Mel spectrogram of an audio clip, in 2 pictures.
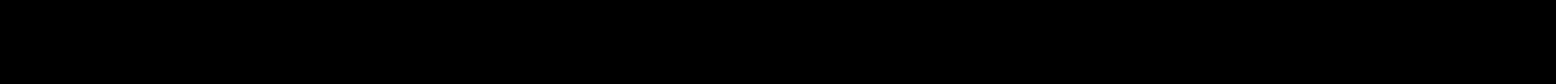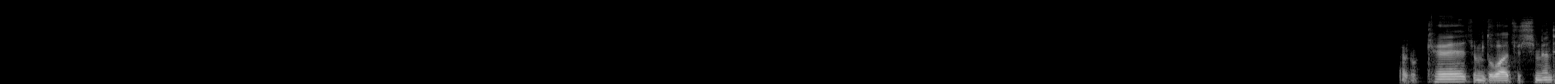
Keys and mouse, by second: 2.2 click, 3.1 middle click, 3.7-6.2 middle drag, 11.0-12.3 middle drag, 14.5 s, 16.2-17.2 drag, 17.4 s, 19.4 click, 20.6 ctrl+click, 21.1 click, 22.0 ctrl+click, 22.4 click, 23.1 Tab, 24.1-25.2 drag, 25.3 click, 26.3 shift+middle click, 26.8 ctrl+middle click, 27.5-29.0 middle drag, 29.3 ctrl+middle click, 30.1 middle click.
